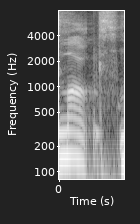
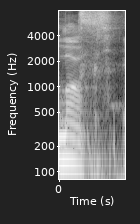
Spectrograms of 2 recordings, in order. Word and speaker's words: Monks: It's Monks. – Monks. – Monks. It's M-O-N-K-S. That's how you say it.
